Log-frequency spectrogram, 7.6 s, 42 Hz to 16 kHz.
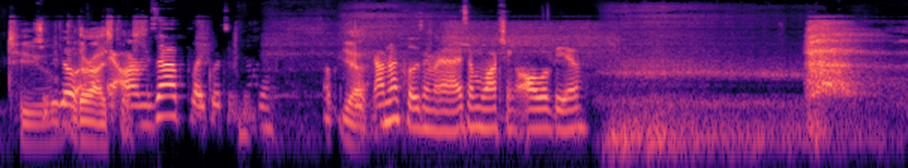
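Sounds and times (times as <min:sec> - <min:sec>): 
low steady noise: 0:00.0 - 0:05.0
speech: 0:00.2 - 0:05.2
group inhaling and exhaling together: 0:02.2 - 0:03.9, 0:04.5 - 0:07.5.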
